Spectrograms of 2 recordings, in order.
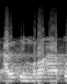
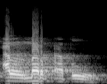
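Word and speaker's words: المرأة: Kalau ada alnya bacanya bukan al-imra'atu tapi al-mar'atu.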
